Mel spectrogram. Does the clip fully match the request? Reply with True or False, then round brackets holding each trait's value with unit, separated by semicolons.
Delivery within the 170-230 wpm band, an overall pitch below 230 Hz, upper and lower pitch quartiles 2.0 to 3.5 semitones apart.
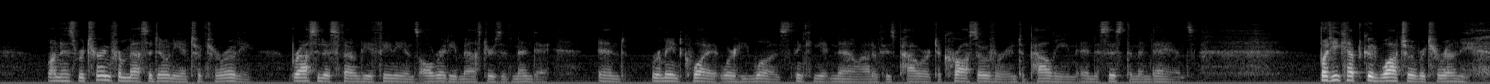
True (175 wpm; 135 Hz; 3.0 semitones)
